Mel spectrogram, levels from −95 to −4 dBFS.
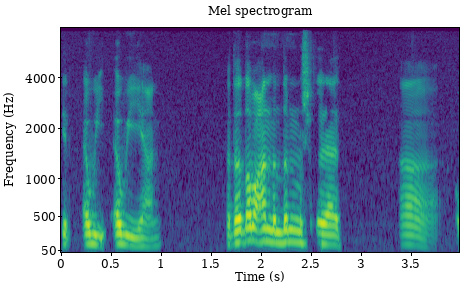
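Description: No technical faults are audible.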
